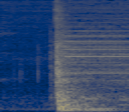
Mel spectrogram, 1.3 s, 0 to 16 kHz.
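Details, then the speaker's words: Freshly rebuilt Bridgeport motor, wired for 240V, first test run after reassembly: thump at switch-on, then a steady high metallic ring over the motor hum as it spins up; cooling fan rubbing its cover, to be lifted slightly. "i still have a little bit of ring from my um for my fan so i'm going to actually lift this up a hair more"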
